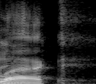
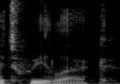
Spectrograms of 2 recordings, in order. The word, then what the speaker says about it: Twi'lek: Oh, they're both correct. So you can say either or. you could say That's what I'm saying. Twi'lek or you could say Twi'lek.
